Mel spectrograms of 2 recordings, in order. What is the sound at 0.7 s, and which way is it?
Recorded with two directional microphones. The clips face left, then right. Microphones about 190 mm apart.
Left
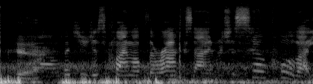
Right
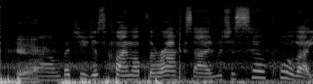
A woman's voice, 50° right (ahead or behind).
